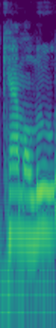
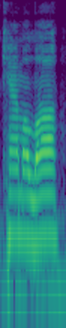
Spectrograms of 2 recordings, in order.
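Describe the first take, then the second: First: The word ends with an added u vowel. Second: The word ends with an added a vowel. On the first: "Not camel or camela or camelu" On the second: "Not camel or camela or camelu"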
